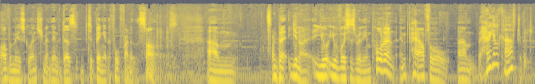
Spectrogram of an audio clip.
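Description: Low-voiced male interviewer, rambling. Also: mellow. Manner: rambling, frequent agreeing fillers. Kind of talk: conversational interview.

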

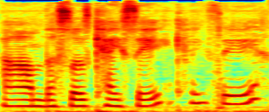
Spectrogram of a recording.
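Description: A woman's voice: mid-range voice, a little slow. Young New woman hosting radio chat. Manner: relaxed, filler-heavy, laughs often. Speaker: radio host. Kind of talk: casual chat.

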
